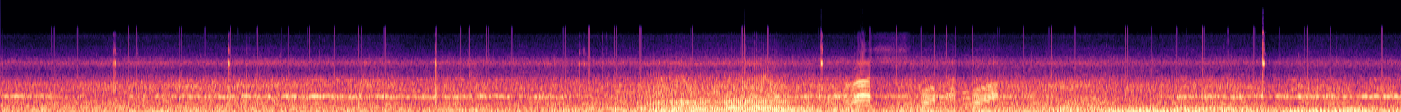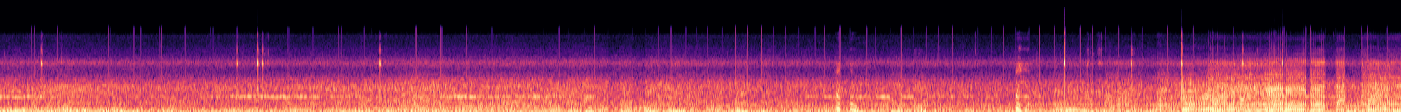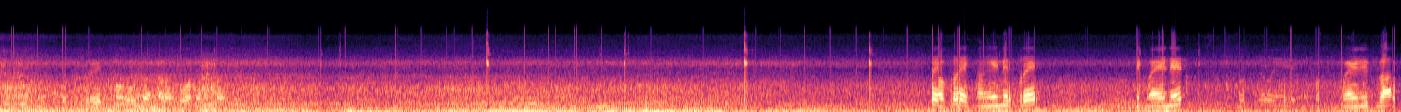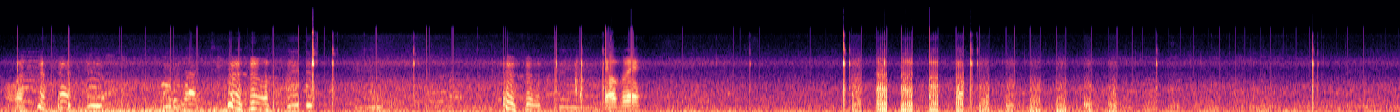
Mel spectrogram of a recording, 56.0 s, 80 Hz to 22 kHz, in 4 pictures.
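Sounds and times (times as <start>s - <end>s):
steady low rumble: 0.0s - 56.0s
street traffic: 0.0s - 56.0s.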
